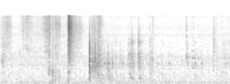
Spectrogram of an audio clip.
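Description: A plastic filter cartridge knocks and clatters as it is handled.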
